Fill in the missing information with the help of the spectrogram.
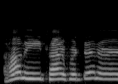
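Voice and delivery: high sweet sitcom-mom call to dinner; mock mom calling. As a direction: sing it out sweetly like a mother calling her kid. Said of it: "you hear the mom's like".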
